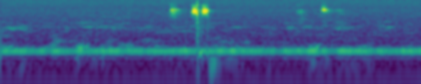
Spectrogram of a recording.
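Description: Near silence with a faint steady hum, and a single computer mouse click about a second in.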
